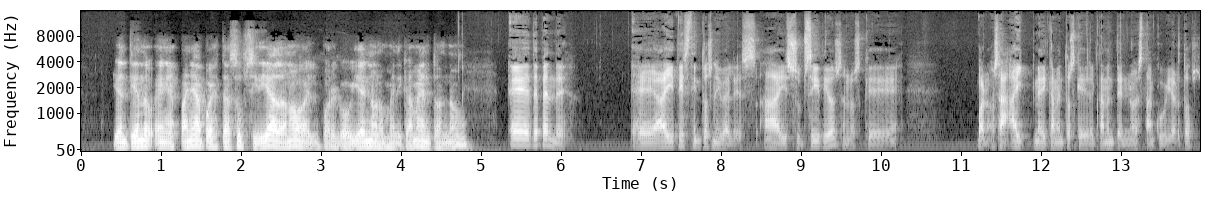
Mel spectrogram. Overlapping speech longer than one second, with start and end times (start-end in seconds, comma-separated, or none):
none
